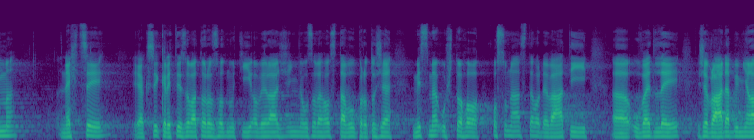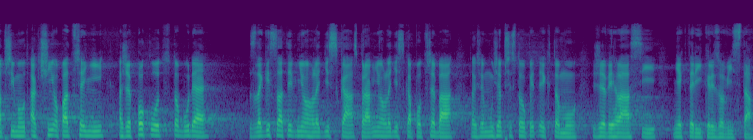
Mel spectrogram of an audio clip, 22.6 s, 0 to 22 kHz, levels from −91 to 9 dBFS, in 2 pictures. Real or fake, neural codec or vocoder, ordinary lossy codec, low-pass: real; none; MP3, 64 kbps; 10.8 kHz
